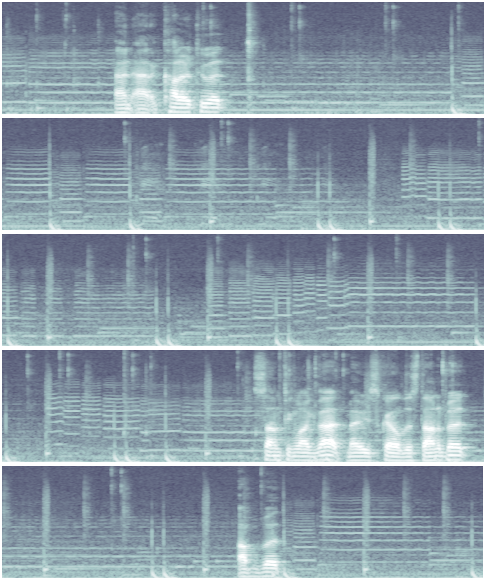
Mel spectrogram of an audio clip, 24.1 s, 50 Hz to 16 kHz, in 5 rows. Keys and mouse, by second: 0.4-0.7 middle drag, 2.9 click, 7.0 click, 15.1 click, 15.7 click, 15.9-16.8 middle drag, 17.2 click, 17.8 shift+click, 18.9 s, 20.4 click, 22.1-24.0 drag.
